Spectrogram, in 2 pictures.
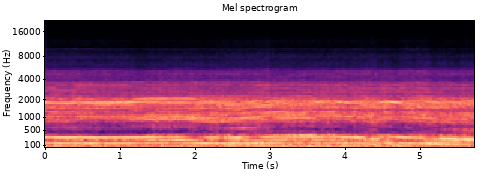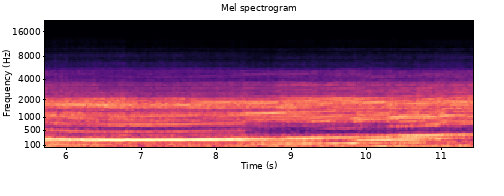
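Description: Yamaha R6 race bike's inline four-cylinder engine running hard at high revs, heard onboard. The note drops in the middle and climbs again near the end as it pulls out.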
